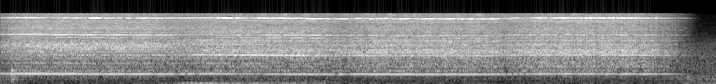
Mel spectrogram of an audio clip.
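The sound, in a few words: Dremel rotary tool shaping EVA foam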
